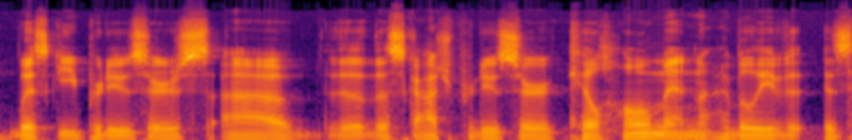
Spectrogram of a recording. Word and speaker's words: Kilchoman: The Scotch producer Kilchoman, I believe is how it's pronounced. I think I was mispronouncing it in last year's episode. Yeah, the C is silent, I believe.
